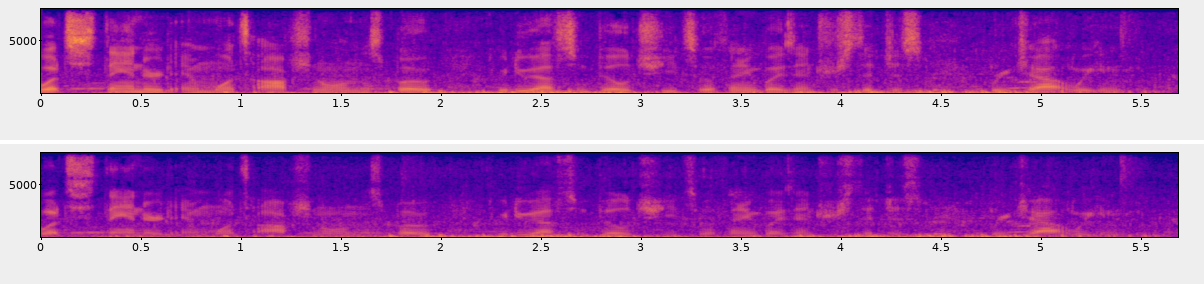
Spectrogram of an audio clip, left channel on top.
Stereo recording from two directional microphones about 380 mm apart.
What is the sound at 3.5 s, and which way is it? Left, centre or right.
Speech, left.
